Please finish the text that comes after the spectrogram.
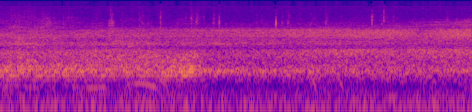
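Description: A large four-engine propeller plane, similar in size to a Hercules, drones overhead outdoors in a steady, broad rumbling hum, with voices talking faintly underneath.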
